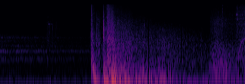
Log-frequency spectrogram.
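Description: A loud thud of a landing hits suddenly.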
